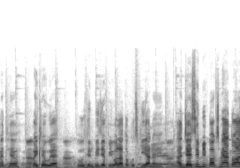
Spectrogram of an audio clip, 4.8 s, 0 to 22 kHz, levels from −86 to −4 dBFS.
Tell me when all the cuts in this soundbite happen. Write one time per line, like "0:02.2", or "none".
0:03.4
